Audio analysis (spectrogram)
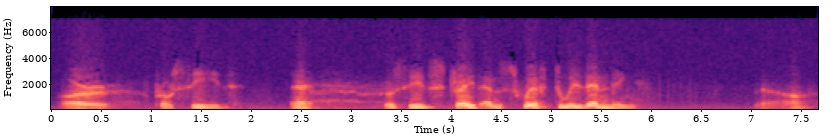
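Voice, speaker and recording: An eager, muttering old professor, swooping pitch. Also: male voice. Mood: absorbed, muttering. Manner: hesitant muttering to himself, exclaiming, avuncular. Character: older professor father, eager absent-minded adventurer and scholar. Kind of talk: 1940s radio adventure serial acting. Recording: muffled, noisy old-time radio recording.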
